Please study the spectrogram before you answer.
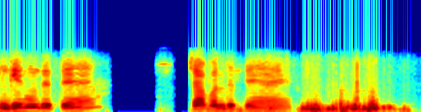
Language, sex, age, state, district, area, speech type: Hindi, female, 30-45, Bihar, Vaishali, rural, conversation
